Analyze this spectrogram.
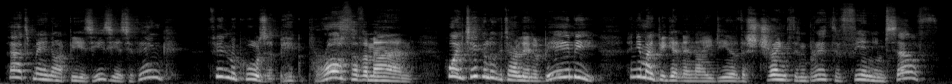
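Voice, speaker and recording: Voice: mid-range voice, sing-song, a little fast, a little mellow. A storyteller doing a sweet-talking giant's wife. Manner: sweetly coaxing.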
